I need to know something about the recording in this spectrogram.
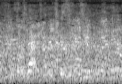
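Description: Faint, indistinct chatter of several people talking in the background.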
